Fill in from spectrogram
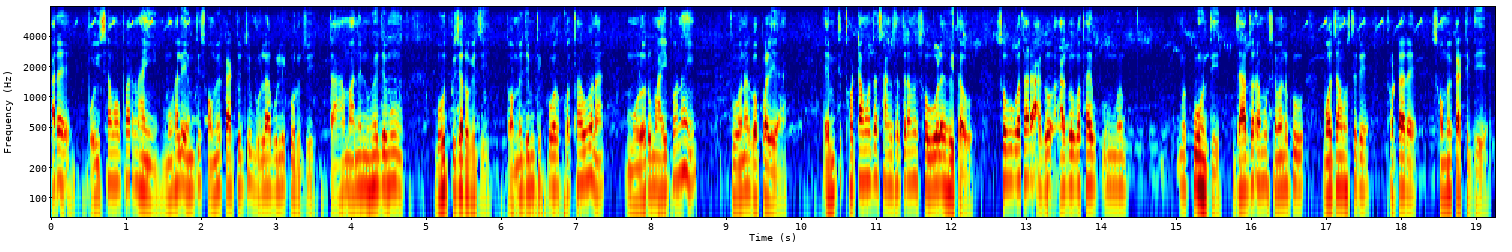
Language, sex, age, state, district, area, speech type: Odia, male, 30-45, Odisha, Balasore, rural, spontaneous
